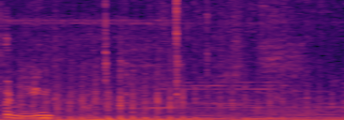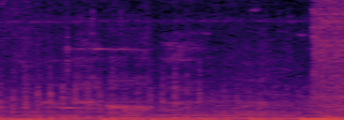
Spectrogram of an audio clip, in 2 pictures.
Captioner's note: helicopter rumbles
